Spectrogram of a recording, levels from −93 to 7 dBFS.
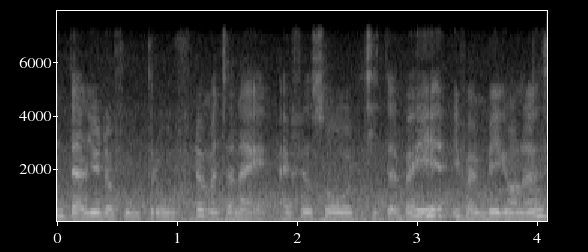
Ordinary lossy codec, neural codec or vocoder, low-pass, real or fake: none; none; 7.2 kHz; real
